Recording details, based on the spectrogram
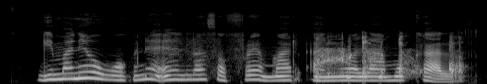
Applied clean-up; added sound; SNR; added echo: none; Cough; 10 dB; none.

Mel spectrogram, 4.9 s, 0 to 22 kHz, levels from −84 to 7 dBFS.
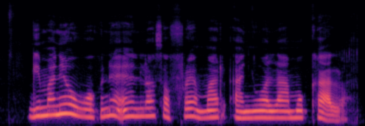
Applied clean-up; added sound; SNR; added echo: none; none; none; none.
